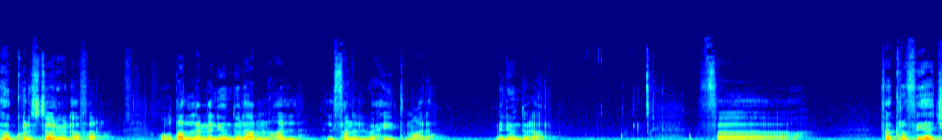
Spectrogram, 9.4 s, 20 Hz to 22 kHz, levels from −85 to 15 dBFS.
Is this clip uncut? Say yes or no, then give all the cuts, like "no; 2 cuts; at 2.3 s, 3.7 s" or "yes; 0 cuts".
yes; 0 cuts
